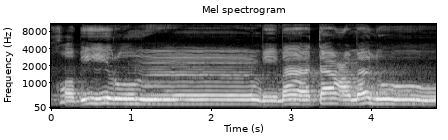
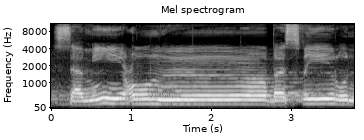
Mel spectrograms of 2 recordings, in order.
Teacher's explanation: تنوین کو میم سے بدل کر غنہ اور اخفا کے ساتھ پڑھیں گے. اس کو اقلاب کہتے ہیں.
